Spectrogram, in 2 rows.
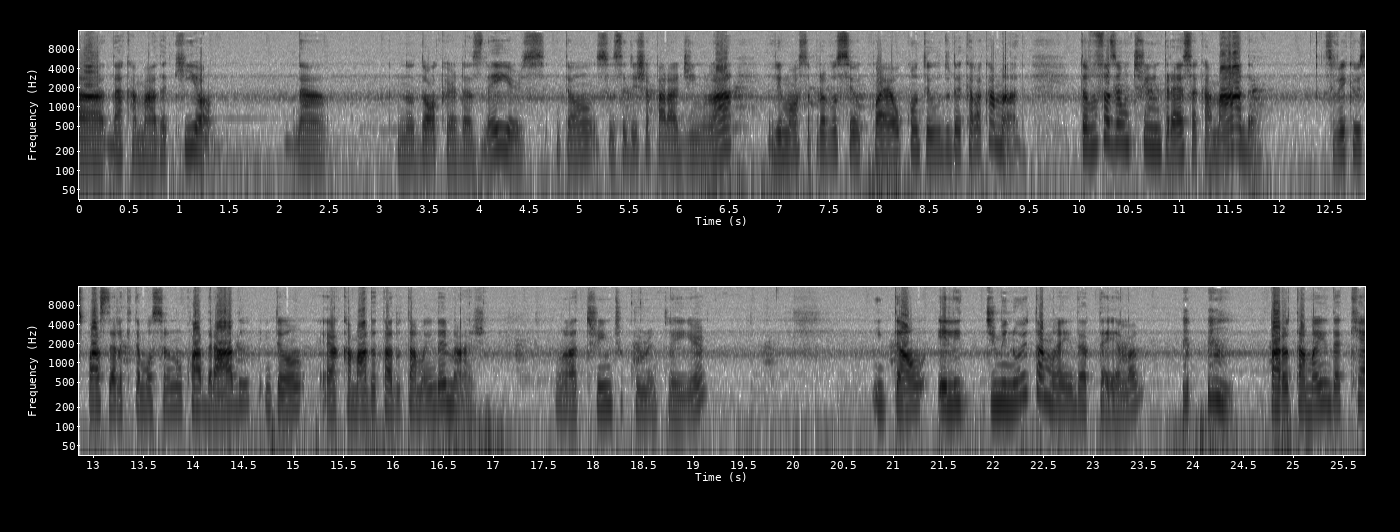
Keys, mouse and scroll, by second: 16.7 click, 18.3 click.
